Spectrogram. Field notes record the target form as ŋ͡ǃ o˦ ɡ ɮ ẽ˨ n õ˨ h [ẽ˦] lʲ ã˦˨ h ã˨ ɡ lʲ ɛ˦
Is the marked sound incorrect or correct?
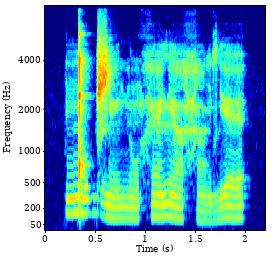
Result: incorrect: ɛ̃˦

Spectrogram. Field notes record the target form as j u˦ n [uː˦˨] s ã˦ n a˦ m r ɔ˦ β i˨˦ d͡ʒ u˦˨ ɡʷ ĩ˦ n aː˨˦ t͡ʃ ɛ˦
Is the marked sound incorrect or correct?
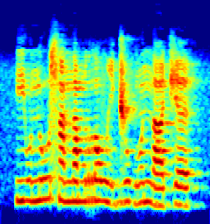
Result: incorrect: uː˦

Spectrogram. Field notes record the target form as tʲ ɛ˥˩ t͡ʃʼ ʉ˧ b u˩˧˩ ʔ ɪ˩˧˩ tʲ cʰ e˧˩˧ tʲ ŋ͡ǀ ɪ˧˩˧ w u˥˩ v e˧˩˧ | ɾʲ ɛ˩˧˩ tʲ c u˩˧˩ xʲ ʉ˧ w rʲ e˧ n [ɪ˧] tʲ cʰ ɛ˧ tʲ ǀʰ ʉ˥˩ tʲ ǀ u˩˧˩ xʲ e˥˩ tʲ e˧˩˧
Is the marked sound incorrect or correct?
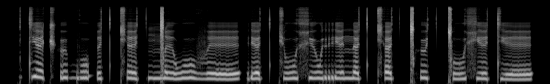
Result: incorrect: ɛ˧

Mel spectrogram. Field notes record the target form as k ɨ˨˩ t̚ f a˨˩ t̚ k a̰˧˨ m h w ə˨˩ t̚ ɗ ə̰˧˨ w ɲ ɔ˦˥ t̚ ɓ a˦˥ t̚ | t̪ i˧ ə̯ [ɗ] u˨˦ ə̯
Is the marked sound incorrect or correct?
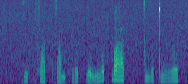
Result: incorrect: t̪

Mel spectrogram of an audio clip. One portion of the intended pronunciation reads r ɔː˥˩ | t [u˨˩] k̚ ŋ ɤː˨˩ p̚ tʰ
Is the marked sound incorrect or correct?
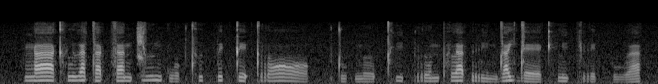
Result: correct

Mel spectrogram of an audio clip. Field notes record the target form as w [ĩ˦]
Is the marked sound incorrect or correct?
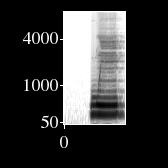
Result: correct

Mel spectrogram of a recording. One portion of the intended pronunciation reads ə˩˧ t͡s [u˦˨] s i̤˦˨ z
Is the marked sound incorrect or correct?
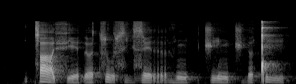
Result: correct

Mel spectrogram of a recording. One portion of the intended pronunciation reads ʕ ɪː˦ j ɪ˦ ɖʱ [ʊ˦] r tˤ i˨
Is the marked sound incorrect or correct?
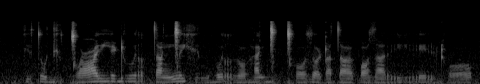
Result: incorrect: ʊː˦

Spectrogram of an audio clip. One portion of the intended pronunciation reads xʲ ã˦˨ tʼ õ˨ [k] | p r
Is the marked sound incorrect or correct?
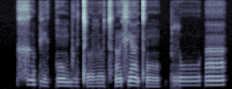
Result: incorrect: none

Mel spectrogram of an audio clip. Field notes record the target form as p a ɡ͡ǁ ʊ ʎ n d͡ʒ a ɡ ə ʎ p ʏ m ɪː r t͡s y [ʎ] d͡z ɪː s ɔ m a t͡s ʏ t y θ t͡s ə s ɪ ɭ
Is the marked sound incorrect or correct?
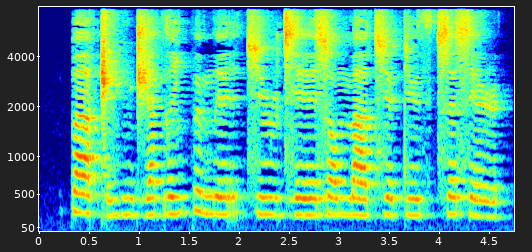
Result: incorrect: ɭ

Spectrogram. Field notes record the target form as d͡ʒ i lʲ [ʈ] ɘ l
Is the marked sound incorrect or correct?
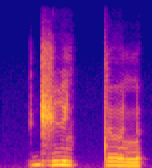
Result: incorrect: tː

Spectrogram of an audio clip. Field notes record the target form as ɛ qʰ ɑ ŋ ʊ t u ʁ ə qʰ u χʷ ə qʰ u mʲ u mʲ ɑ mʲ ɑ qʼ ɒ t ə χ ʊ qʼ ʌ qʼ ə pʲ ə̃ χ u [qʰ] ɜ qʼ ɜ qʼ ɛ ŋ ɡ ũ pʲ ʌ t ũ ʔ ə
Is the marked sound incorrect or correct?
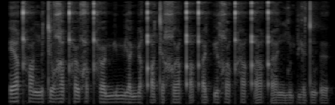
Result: correct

